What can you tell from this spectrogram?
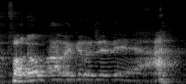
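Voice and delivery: high, quick, laughing through the words. Real, not acted. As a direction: crack up over your own slip. Laughing after an accidental rude word. (rindo sem conseguir segurar)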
